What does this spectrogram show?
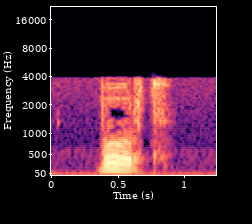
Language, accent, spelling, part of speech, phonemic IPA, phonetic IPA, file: Armenian, Eastern Armenian, բուրդ, noun, /buɾtʰ/, [buɾtʰ], Hy-բուրդ.ogg
- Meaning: 1. wool 2. chicken feather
